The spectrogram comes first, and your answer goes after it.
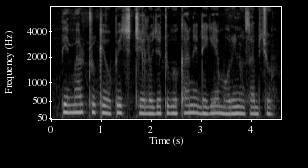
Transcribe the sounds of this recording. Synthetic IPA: pjemartukeopit͡ʃt͡ʃɛlod͡ʒatuɡokanɛdeɡeamoɾinosabt͡ʃo

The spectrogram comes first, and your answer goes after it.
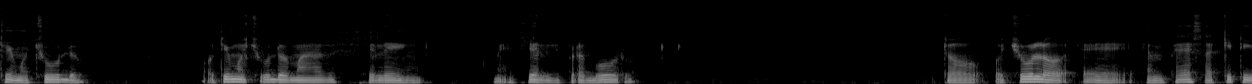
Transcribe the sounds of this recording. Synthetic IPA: tɪmɔt͡ʃudo | o̰tɪmot͡ʃudomarsɪlɪŋ | mɛ̰a̰t͡ʃjɛlɡɪpɾaboɾu | tɔo̰t͡ʃulɔɛːmpɛsakɪti

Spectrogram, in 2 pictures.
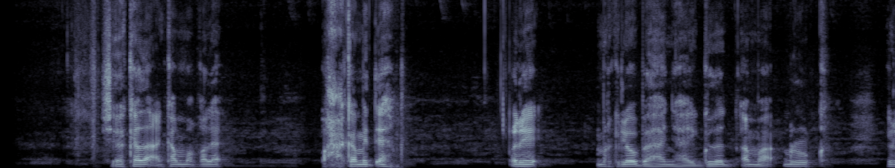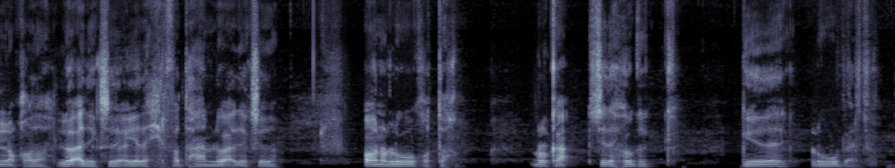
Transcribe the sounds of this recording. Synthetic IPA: ʃɛːkʰɐðɐʔa̰ːŋkʰɐmɑqɑlɛ | wɑħɑːkʰɐmɪd̪ɐ | ʔɪnɛ | mɐrkʰilɔːbaːɦɐnjɐɦɛjɡʊðɐd̪ɐ̰mɐ̰ɖʊlkʰ | ʔɪnlɐqɔðɔlɔːʔɐðɛːɡsɐðɔɐjɐðɐħɪrfɐd̪ɐɦaːnlɔːʔɐ̰ðɛːɡsɐðɔ | ɔːnɐlʊɣʊqɔt̪ʰɔ | ɖʊlkʰɐsɪðɐɦɔɣɡ | ɡɛːðɐ | lɐɣʊbɛːrt̪ʰɔ̥

